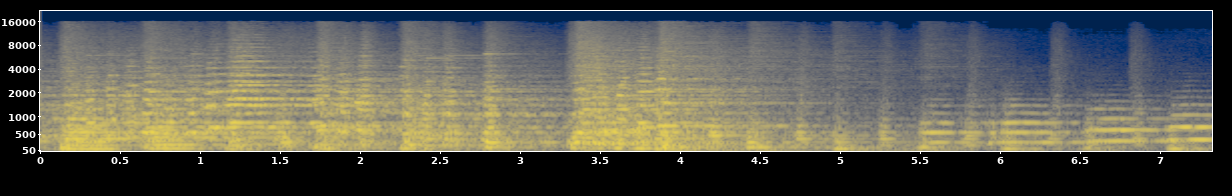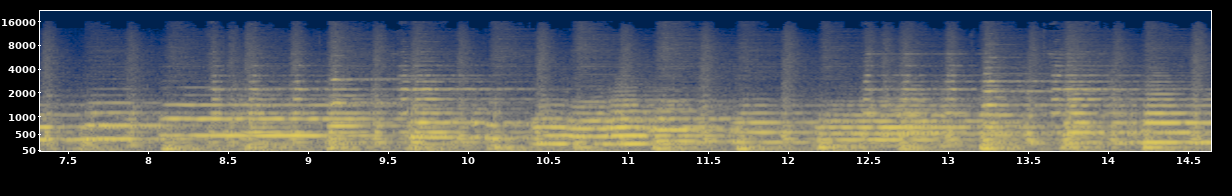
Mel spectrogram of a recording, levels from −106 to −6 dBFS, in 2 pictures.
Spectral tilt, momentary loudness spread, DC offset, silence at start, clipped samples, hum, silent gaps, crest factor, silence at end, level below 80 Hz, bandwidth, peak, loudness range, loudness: -5.5 dB/octave; 12 LU; under 0.1%; 0 s; under 0.1%; none; none; 18 dB; 0 s; -42 dBFS; 16.5 kHz; -2 dBFS; 8 LU; -21 LUFS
